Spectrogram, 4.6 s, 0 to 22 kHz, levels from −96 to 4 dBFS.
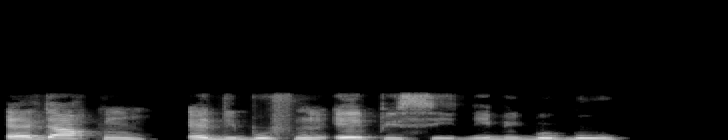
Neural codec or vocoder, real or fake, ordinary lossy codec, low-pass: codec, 16 kHz, 2 kbps, X-Codec, WavLM features, trained on Multilingual LibriSpeech; fake; none; 7.2 kHz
